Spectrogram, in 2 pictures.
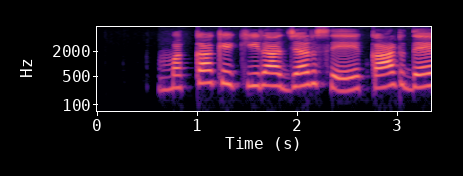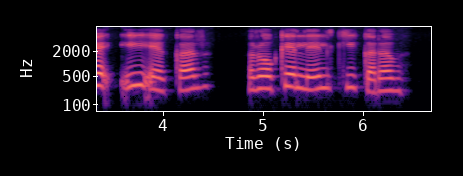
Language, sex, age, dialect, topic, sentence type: Maithili, female, 25-30, Eastern / Thethi, agriculture, question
